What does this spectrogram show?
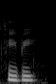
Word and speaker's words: Phoebe: and ones this woman how do you say this name for webby oh phoebe phoebe yeah it's phoebe really that's how you spell phoebe i always thought it was like faux webb no it's phoebe i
